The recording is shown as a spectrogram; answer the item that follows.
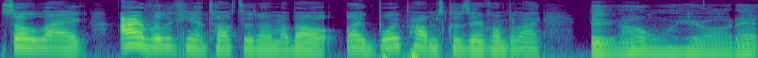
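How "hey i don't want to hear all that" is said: deep voice, dropped way down. Imitating a big brother's reply, voice dropped very low: very low, deep voice. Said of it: "y'all hear her voice drop like six octaves".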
